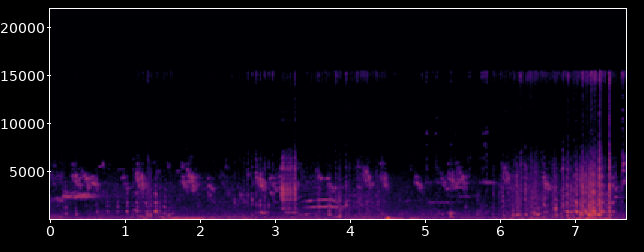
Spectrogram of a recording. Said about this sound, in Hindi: ये देखें कैसा दोस्तों कबूतर माशाल्लाह पानी पी रहे हैं जी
